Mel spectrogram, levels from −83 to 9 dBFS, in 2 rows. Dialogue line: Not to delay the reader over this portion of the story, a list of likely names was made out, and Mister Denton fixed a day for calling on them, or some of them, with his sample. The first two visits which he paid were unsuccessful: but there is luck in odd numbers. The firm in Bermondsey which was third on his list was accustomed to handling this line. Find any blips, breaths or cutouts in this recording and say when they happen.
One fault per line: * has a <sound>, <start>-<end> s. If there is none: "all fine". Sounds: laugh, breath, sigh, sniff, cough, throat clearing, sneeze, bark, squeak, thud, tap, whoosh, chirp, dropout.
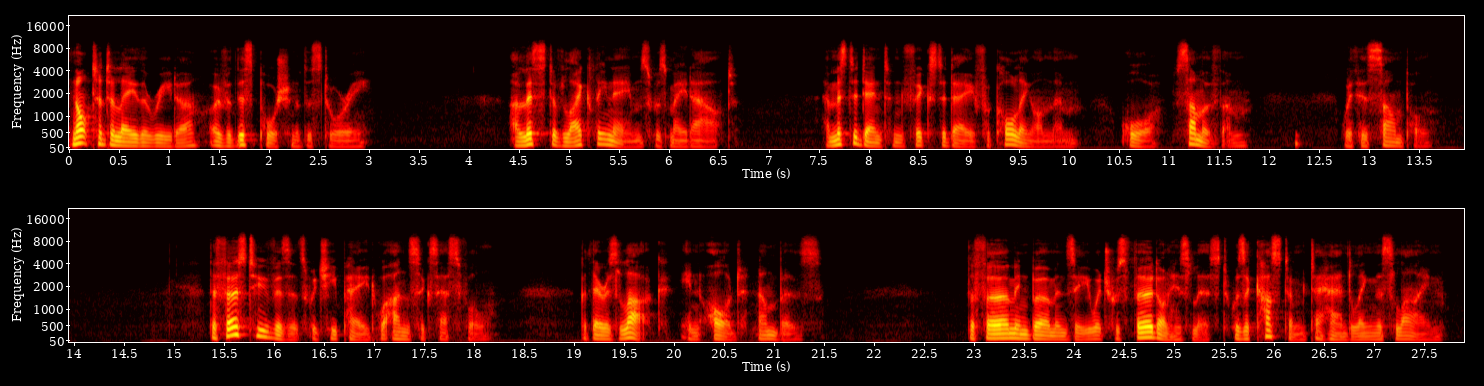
* has a sigh, 12.2-12.4 s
